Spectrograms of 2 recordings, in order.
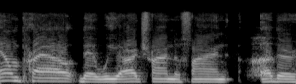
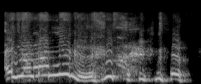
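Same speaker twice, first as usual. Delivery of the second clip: mock New York woman; slower than usual. Mocking how New York women greet men, slow with a laugh. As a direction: drawl it out through a laugh. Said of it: "when the women be like".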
